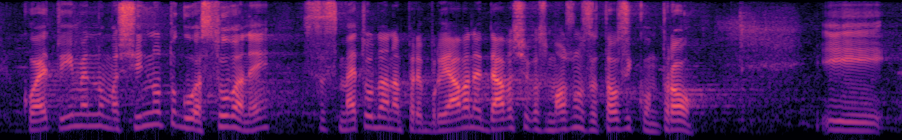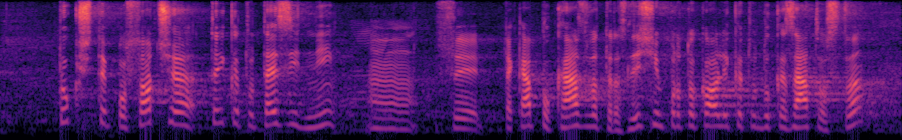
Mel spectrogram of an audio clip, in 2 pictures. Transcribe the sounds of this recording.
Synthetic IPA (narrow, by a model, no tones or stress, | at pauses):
koɛt̪oimɛnːomɐʃinːot̪oɡlˠɐsuvɐnɛ | sɐsmɛt̪od̪ənɐpɾɛbɾojavɐnɛd̪avɐʃɛvɐzmɔʒnoszɐt̪ɔzikont̪ɾɔlˠ | i | t̪ukʃt̪ɛposɔt͡ʃət̪ɤjkɐt̪ɔt̪ɛzid̪ni | sɛt̪ɐkapokazvɐt̪ɾɐzlit͡ʃnipɾot̪okɔlikɐt̪ɔd̪okɐzat̪ɛlˠst̪və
